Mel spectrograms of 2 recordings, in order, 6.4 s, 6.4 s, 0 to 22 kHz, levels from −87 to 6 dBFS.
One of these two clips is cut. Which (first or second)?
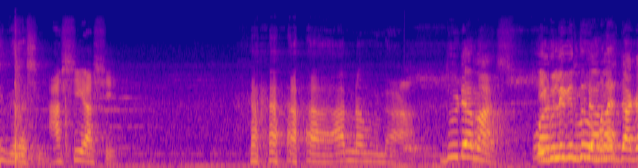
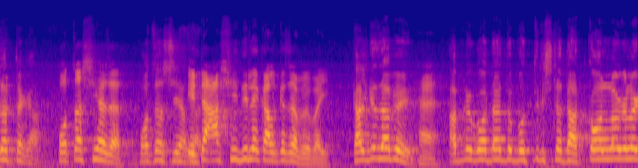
first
